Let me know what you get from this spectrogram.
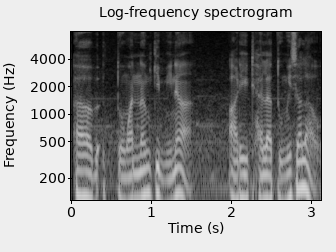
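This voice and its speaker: A man's voice: lowish voice, normal speed, darkish tone, slight background noise, natural voice. A man voicing a stern, bullying food inspector in a moral-story cartoon, officious and commanding.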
